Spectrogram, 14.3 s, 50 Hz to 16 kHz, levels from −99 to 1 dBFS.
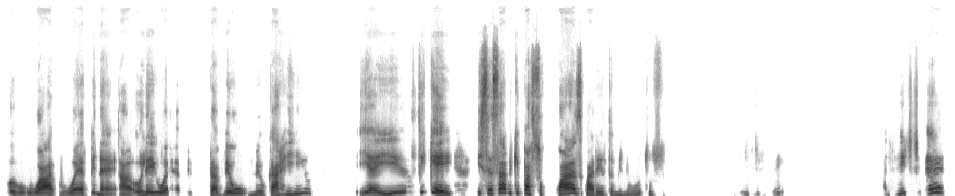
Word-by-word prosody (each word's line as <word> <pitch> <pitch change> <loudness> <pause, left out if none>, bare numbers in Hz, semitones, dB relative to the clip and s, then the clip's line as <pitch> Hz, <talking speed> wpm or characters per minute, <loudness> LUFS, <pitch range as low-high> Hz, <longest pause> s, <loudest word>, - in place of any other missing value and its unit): eh, - - 0
o 160 0 -5
o - - +4
a 155 +6 +6
o 150 -1 -3
app, 325 - -1
né, 210 -5 -1
a - - 0
olhei 200 -3 +1
o 190 -1 +2
app 320 - -10 0.2
pra - - +2
ver 165 0 -1
o 160 -2 -1
meu 170 -1 -9
carrinho 240 - -2 0.7
e - - -3
aí, 330 +9 0 0.2
fiquei. 305 - +4 0.4
E 320 - -4
você 290 -1 +2
sabe 330 +1 +3
que 310 0 -3
passou 290 -2 +2
quase 300 +3 +5
40 205 -4 -3
minutos. 175 - -13 1.1
A - - -32
gente 230 - -23 0.2
vê 330 +6 -19 1.6
A 250 - -19
gente 300 +9 -8
é. 365 +5 +1
250 Hz, 140 wpm, -25 LUFS, -, 1.6 s, a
